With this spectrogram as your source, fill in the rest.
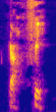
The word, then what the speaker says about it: café: la ante penúltima sílaba fíjense aquí en la palabra café se carga la voz con mayor intensidad en la última sílaba que es fe café hay última sílaba es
